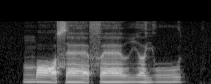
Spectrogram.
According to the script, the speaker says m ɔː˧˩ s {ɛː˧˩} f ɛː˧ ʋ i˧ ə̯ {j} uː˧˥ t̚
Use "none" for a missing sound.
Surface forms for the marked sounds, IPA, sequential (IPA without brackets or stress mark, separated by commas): ɛː˧˩, j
